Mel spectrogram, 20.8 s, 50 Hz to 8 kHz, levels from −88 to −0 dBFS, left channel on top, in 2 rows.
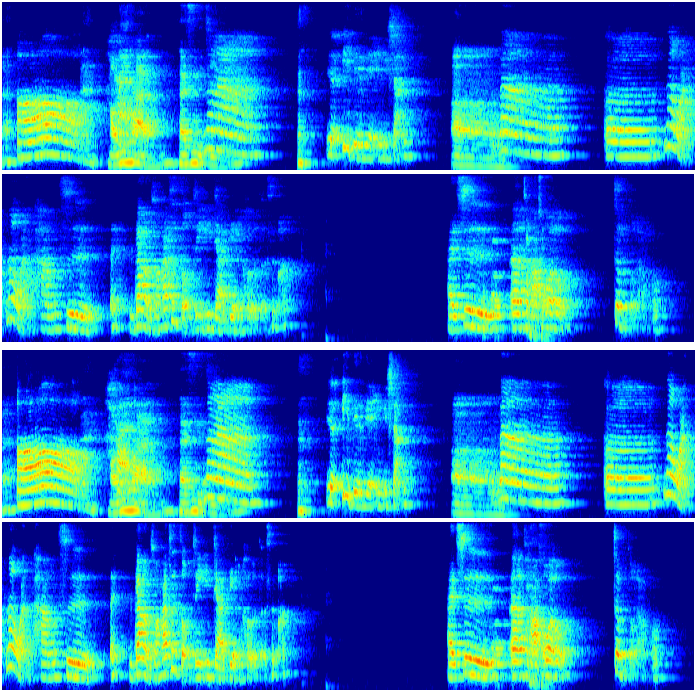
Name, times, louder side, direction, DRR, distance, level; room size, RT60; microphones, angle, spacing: voice 1, 0.2-2.0 3.0-3.9 4.9-6.2 7.3-8.5 9.0-14.7 17.1-18.9 19.6-20.3, right 3 dB, 65° right, 5 dB, 0.4 m, -30 dB
voice 2, 1.2-3.6 4.4-4.6 6.7-7.6 17.7-17.9 18.3-18.4, left 1 dB, 35° left, 3 dB, 0.5 m, -34 dB
3.5 x 2.7 x 3.8 m, 0.86 s
head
